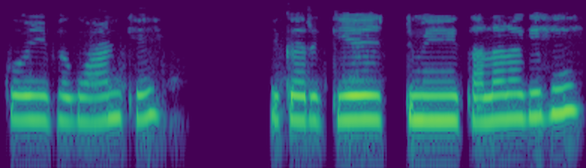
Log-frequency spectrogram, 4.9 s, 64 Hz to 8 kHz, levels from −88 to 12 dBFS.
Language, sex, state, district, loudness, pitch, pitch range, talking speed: Chhattisgarhi, female, Chhattisgarh, Jashpur, -18 LUFS, 255 Hz, 250-265 Hz, 110 wpm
